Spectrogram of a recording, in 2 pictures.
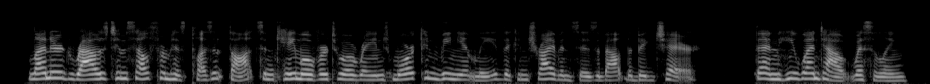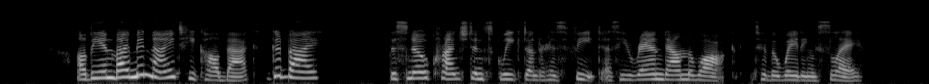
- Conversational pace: Yes, average, 170 wpm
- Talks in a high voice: Yes, high, 235 Hz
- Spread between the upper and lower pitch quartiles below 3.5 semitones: No, average, 4.2 semitones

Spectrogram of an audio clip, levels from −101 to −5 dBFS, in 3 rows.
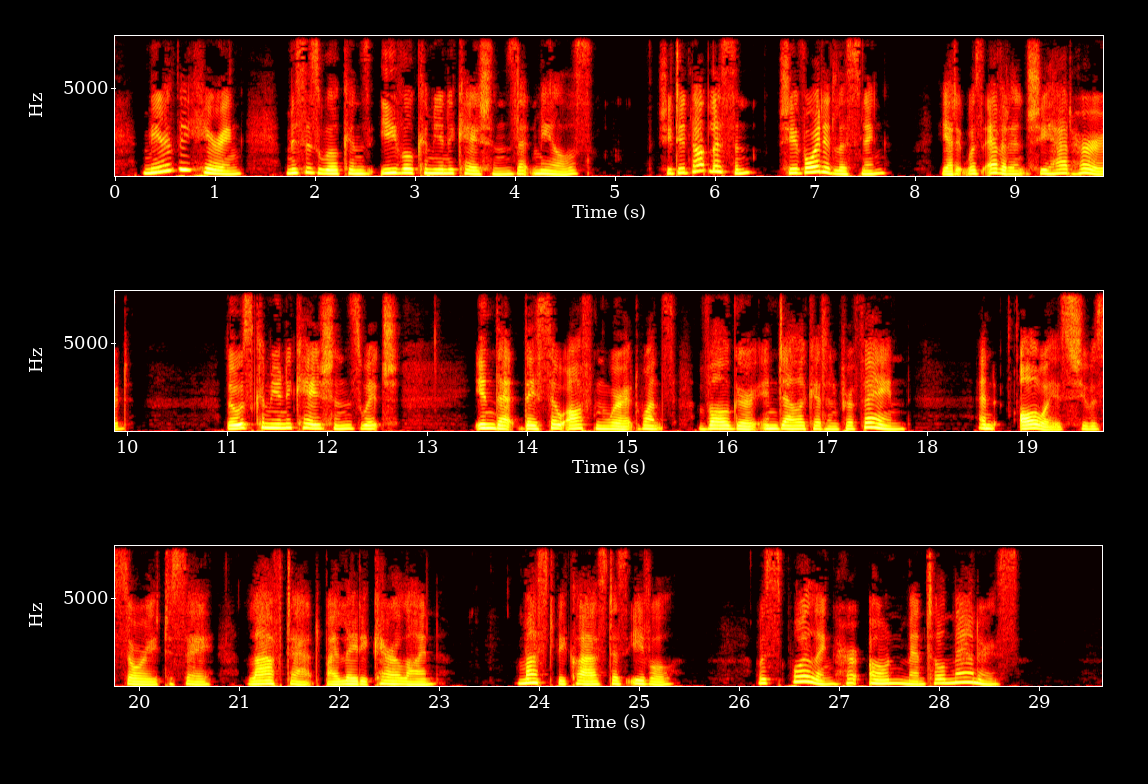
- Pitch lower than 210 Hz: Yes, medium, 185 Hz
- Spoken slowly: Yes, slow, 115 wpm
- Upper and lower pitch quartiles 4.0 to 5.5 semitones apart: Yes, average, 4.4 semitones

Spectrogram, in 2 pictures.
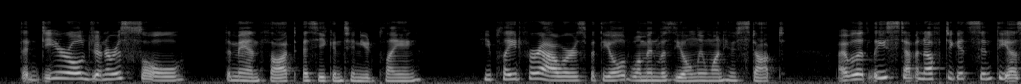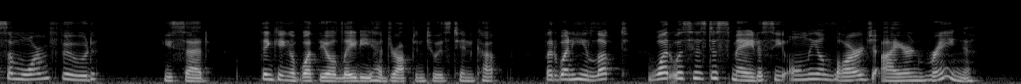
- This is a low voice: No, medium, 185 Hz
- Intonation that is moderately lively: No, wide, 6.1 semitones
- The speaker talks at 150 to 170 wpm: No, average, 200 wpm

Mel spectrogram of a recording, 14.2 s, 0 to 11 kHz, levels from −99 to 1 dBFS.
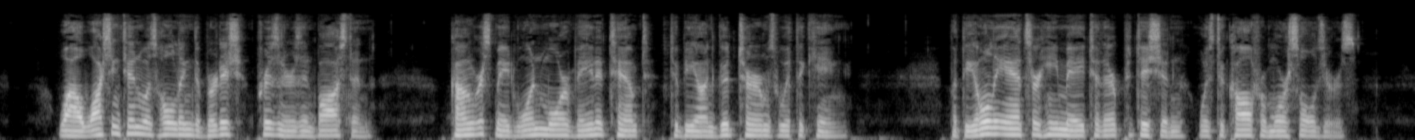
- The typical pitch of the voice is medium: No, low, 120 Hz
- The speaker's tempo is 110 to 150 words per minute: No, average, 160 wpm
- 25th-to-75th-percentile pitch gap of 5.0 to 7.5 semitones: No, average, 2.8 semitones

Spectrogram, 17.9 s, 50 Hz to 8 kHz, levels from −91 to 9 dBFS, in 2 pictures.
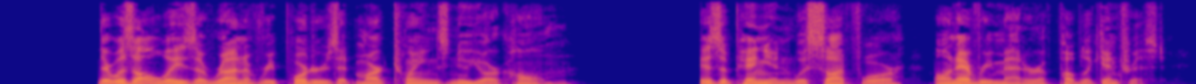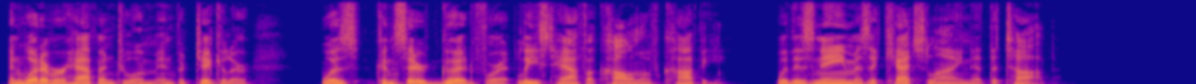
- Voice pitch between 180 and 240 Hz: No, low, 110 Hz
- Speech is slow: No, average, 175 wpm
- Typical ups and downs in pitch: No, wide, 6.6 semitones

